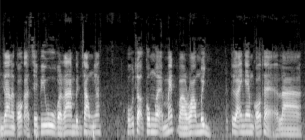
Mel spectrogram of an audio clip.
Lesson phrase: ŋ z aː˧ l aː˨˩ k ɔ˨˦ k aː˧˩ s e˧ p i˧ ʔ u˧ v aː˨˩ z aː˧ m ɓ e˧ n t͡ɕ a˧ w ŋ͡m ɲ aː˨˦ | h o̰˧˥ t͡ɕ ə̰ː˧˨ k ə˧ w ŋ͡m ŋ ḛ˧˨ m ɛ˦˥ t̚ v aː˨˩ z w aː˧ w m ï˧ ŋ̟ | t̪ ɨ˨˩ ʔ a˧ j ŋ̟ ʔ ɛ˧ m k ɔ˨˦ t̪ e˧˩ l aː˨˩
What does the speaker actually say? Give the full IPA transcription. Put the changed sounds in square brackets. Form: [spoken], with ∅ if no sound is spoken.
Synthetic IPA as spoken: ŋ z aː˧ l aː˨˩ k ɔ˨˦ k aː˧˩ s e˧ p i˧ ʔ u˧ v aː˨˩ z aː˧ m ɓ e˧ n t͡ɕ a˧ w ŋ͡m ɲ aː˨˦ | h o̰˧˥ t͡ɕ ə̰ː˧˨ k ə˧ w ŋ͡m ŋ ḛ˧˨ m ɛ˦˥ t̚ v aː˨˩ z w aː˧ w m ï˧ ŋ̟ | t̪ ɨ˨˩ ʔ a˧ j ŋ̟ ʔ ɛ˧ m k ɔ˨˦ [t̪ʰ] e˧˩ l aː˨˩

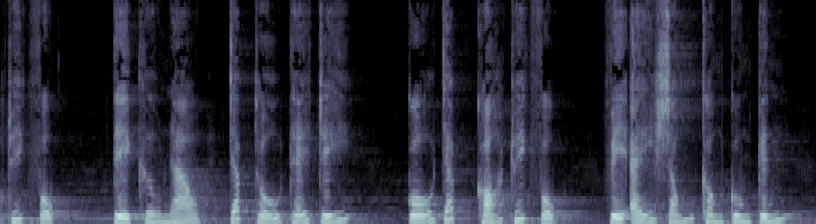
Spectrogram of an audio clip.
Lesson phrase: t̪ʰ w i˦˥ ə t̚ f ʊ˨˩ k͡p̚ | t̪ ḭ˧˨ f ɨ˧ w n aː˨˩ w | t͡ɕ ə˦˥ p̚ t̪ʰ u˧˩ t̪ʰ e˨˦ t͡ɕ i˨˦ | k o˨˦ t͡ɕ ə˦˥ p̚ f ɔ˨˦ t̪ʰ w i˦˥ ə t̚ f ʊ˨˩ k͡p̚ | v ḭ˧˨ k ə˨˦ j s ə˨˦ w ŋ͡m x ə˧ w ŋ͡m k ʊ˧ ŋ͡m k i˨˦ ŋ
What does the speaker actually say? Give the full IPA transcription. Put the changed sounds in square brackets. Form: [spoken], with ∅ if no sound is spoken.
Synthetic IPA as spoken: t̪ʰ w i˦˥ ə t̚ f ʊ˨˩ k͡p̚ | t̪ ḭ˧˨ [x] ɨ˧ w n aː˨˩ w | t͡ɕ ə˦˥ p̚ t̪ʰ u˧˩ t̪ʰ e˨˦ t͡ɕ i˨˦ | k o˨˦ t͡ɕ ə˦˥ p̚ [x] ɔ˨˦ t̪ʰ w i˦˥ ə t̚ f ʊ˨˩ k͡p̚ | v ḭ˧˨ [ʔ] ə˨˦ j s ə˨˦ w ŋ͡m x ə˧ w ŋ͡m k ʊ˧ ŋ͡m k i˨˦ ŋ

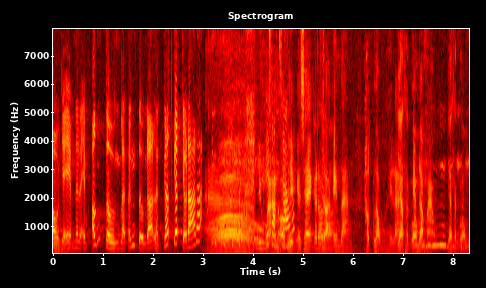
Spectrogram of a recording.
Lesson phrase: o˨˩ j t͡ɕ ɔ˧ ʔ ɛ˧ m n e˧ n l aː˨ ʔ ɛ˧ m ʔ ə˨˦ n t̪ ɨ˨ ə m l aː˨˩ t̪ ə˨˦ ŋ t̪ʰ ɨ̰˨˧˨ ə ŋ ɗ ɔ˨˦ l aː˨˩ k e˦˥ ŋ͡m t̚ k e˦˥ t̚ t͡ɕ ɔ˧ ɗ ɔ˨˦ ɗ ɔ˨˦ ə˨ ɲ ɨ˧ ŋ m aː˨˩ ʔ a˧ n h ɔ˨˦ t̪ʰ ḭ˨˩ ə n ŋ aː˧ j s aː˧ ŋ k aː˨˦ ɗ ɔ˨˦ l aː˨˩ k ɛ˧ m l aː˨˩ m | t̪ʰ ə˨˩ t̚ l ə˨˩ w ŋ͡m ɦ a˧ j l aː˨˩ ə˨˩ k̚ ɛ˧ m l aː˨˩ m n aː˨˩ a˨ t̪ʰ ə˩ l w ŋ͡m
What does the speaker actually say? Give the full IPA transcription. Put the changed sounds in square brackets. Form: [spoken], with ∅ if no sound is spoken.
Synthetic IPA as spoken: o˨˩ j t͡ɕ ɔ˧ ʔ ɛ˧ m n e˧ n l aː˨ ʔ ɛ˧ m ʔ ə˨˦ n t̪ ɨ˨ ə [ŋ] l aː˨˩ t̪ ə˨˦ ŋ [t̪] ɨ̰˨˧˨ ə ŋ ɗ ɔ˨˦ l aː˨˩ k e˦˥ [∅] t̚ k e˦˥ t̚ t͡ɕ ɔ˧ ɗ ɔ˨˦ ɗ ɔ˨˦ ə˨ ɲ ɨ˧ ŋ m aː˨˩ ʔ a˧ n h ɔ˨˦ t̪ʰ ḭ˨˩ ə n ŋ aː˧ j s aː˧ ŋ k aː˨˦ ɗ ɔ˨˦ l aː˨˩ [ʔ] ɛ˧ m l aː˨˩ m | t̪ʰ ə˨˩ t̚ l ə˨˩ w ŋ͡m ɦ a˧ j l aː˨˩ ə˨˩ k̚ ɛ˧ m l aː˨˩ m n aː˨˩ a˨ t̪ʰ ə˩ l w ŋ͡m

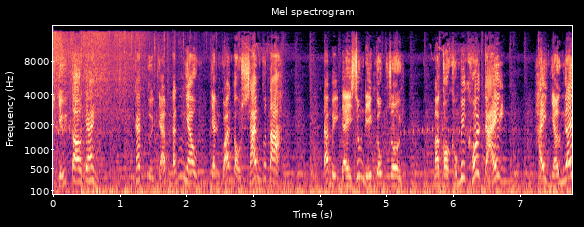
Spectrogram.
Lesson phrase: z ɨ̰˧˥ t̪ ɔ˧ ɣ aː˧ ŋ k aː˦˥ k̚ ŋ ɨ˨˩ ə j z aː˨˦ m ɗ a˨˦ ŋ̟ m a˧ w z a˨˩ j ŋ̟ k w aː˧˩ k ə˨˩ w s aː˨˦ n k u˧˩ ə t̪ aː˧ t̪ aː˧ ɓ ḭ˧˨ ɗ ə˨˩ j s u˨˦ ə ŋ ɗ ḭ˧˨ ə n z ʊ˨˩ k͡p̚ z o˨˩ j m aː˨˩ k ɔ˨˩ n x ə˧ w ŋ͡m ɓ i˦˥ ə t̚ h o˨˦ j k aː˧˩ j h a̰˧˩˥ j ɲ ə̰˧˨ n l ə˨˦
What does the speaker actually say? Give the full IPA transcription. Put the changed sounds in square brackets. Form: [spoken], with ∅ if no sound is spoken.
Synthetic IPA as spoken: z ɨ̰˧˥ t̪ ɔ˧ ɣ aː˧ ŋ k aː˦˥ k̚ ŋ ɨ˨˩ ə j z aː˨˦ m ɗ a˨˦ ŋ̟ [ɲ] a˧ w z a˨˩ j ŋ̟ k w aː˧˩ k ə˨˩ w s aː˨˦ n k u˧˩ ə t̪ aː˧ t̪ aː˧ ɓ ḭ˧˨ ɗ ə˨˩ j s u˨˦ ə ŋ ɗ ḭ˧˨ ə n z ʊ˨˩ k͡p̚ z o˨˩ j m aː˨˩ k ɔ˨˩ n x ə˧ w ŋ͡m ɓ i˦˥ ə t̚ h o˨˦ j k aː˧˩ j h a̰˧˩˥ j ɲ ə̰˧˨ n l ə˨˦

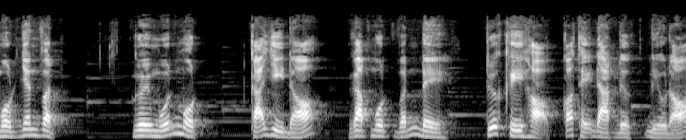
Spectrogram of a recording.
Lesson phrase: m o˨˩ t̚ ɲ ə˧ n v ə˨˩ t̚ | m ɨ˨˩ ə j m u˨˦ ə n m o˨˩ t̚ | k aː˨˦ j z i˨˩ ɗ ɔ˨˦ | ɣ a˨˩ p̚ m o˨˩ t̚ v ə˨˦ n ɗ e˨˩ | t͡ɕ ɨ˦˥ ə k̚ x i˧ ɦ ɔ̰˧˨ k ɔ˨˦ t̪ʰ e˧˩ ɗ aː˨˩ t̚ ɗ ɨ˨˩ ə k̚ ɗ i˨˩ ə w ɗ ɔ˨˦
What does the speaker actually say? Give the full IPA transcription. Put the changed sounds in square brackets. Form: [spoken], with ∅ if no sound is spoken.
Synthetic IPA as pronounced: m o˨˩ t̚ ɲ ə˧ n v ə˨˩ t̚ | [ŋ] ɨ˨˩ ə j m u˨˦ ə n m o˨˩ t̚ | k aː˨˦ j z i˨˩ ɗ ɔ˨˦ | ɣ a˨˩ p̚ m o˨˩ t̚ v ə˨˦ n ɗ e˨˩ | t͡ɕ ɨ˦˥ ə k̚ x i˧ ɦ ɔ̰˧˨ k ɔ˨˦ t̪ʰ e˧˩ ɗ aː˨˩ t̚ ɗ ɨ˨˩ ə k̚ ɗ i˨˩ ə w ɗ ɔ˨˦

